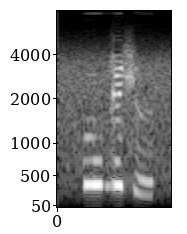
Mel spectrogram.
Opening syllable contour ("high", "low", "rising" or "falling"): high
